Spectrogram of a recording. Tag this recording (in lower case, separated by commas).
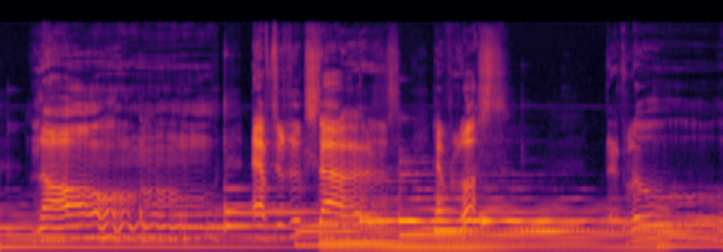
music, singing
